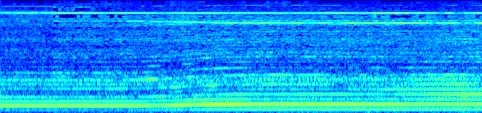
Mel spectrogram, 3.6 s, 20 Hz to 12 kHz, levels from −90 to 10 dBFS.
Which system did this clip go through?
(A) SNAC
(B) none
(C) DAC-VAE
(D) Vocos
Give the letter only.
B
